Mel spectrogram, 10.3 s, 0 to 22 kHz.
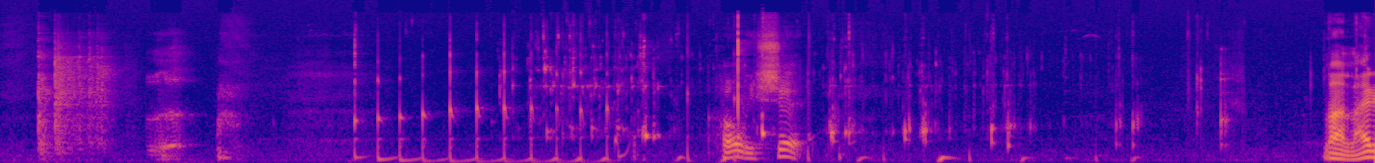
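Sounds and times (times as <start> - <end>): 
beer glugging and splashing as poured into a glass: 3.6 - 8.6
speech: 5.4 - 6.1, 10.0 - 10.3.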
